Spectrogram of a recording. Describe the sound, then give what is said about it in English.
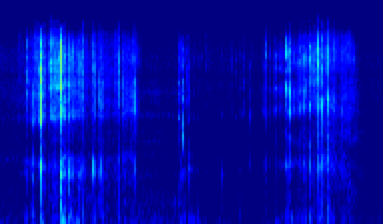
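Crisp crunching and chewing of a cashew cluster, with a few sharp bites up front followed by quieter rhythmic chewing and another burst of crunches, no talking. “Those are good crunches.”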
